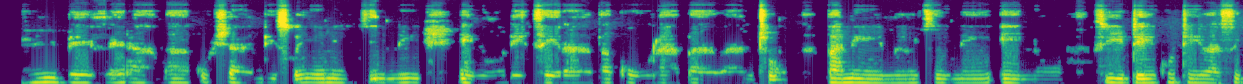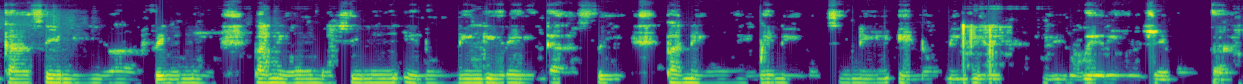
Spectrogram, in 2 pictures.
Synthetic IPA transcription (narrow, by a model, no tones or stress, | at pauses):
ɦibʱeɮeɾamakuʃandiswemiɲt͡ʃiniinoɗe̞t͡se̞ɾapakurapaʋantʰupanemit͡ʃiniːnofitekutiʋasikasemiʋafemepane̞womut͡ʃiniːnoniŋɡiɾeŋɡasipane̞woimwe̞nimit͡siniːnoniŋɡiɾe | ʐirwe̞ɾeʐe̞muːka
